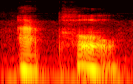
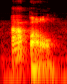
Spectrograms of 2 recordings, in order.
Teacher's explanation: And so therefore, we're not we have a silent e, but it's going to be playing as a schwah in front of the L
